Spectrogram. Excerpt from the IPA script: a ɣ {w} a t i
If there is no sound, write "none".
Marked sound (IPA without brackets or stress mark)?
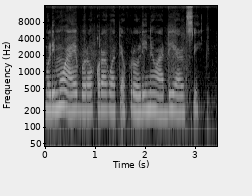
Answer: w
